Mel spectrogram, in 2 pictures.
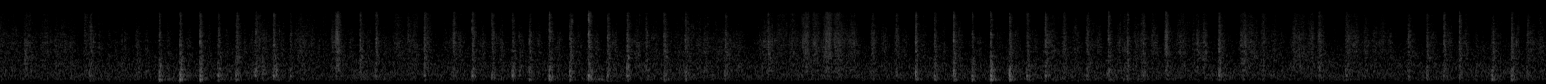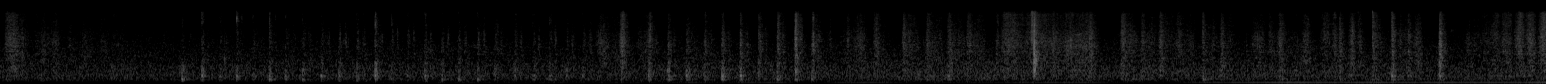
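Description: Hands patting and squeezing a soaking-wet, soapy wool felt heart in the wet-felting process: a faint, rapid run of soft wet pats and squelches.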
